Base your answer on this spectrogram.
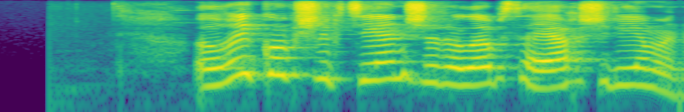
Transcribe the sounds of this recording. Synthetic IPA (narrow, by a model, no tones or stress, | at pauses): ʊʁəjkʲʰɵpʃɪlɪkt̪e̞nʒəɾəlˠəpsɑjɑqʒʏɾe̞mɪn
